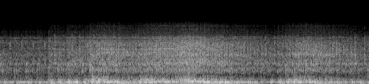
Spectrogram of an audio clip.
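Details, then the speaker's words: Honda Titan 125 motorcycle after its cam-side noise was fixed without replacing parts: steady, even single-cylinder idle with a soft thrum, noise about 85% reduced. Only faint ticking remains, heard with a key used as a stethoscope. "vamos dizer que tá melhorou em 85 porcento barulho aí olha lá só dá para perceber algum barulhinho quando a gente encosta a chave assim ó mas de ouvido mesmo aqui fora ficou lindo demais"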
